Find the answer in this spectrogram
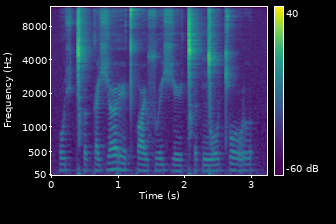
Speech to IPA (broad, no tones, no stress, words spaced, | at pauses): oçǀʰəkaçɜ ɾeːtqʷeːsʷe çeːǀʰətŋ͡ǀo cʰol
